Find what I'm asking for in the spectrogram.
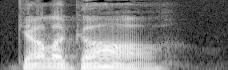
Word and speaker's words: Galaga: And they found out the correct way of pronouncing what we say Gallagher. Those guys, one of them at least, says Galaga. – It's actually Galagar because the people who, who developed the game called it Galagar.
